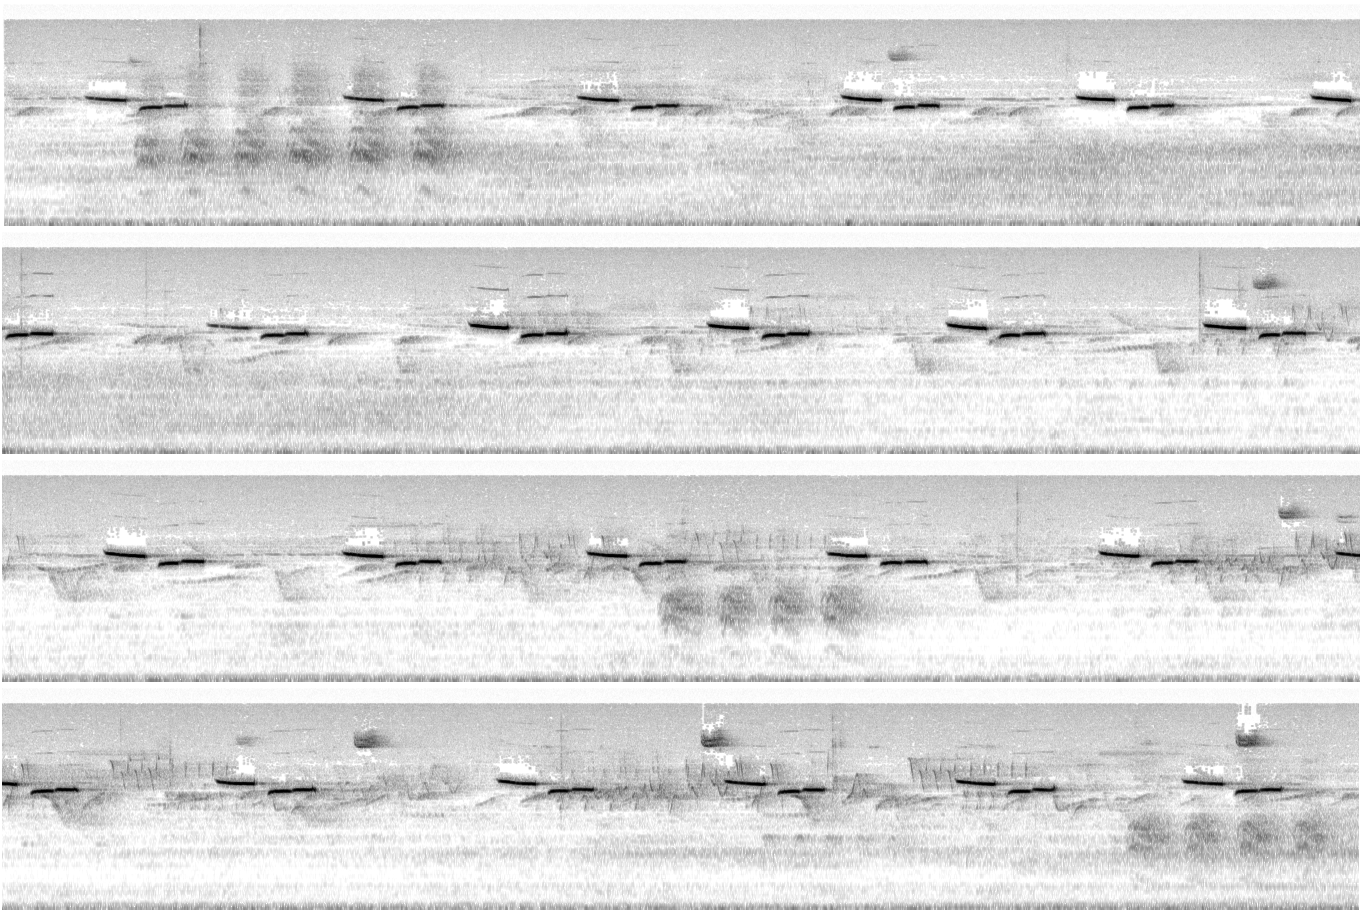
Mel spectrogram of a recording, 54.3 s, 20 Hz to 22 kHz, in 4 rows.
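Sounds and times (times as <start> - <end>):
Black-capped Chickadee calling: 0.8 - 7.2, 8.3 - 10.1, 10.7 - 12.0, 13.0 - 16.8, 18.2 - 21.9, 22.9 - 24.2, 25.3 - 26.8, 28.1 - 29.3, 30.6 - 31.7, 33.0 - 36.7, 38.1 - 41.9, 42.7 - 45.0, 45.7 - 54.2.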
